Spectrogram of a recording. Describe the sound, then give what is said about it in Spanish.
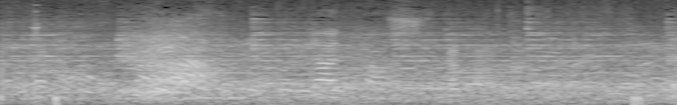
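A crowd raises scattered shouts and cheers of "viva" over a steady hubbub of voices, with a louder swell of cheering partway through and faint clattering in the background. “Ahí están los primeros vivas.”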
